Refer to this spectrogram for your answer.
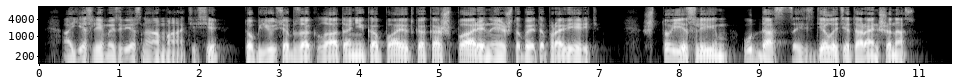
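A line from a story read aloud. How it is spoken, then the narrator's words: Disgusted grumble. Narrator (Russian): Краутхаммер проворчал с отвращением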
